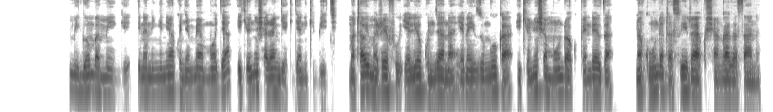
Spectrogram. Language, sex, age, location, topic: Swahili, male, 18-24, Kisii, agriculture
